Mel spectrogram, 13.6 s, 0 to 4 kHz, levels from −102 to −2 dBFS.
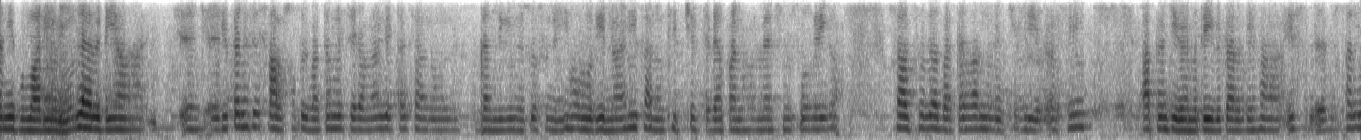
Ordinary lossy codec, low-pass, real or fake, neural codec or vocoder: Opus, 16 kbps; 3.6 kHz; fake; codec, 16 kHz in and 24 kHz out, 0.6 kbps, FireRedTTS-2 codec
